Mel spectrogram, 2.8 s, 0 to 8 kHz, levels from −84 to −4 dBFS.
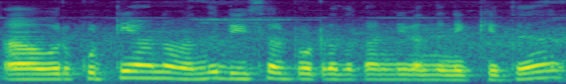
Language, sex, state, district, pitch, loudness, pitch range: Tamil, female, Tamil Nadu, Kanyakumari, 190 Hz, -14 LUFS, 180-210 Hz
